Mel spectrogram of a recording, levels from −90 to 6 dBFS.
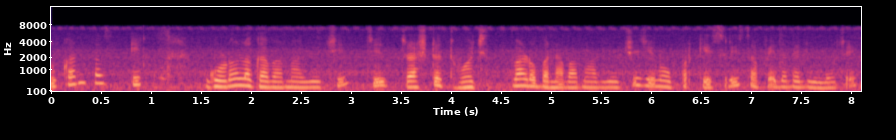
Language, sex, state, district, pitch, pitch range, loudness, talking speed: Gujarati, female, Gujarat, Valsad, 210 Hz, 200-230 Hz, -18 LUFS, 155 wpm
